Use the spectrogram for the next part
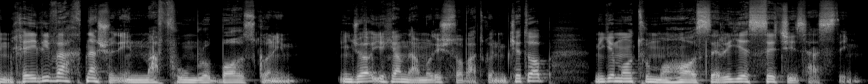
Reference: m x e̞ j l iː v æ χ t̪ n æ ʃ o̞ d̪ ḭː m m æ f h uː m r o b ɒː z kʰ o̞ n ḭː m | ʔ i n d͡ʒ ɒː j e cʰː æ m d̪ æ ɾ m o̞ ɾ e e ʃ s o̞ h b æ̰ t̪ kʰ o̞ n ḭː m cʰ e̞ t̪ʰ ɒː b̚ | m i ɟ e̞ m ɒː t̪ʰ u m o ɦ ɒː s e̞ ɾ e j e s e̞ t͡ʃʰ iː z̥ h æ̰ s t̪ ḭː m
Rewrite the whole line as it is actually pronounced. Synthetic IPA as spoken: m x e̞ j l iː v æ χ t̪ n æ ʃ o̞ d̪ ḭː n m æ f h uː m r o b ɒː z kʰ o̞ n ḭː m | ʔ i n d͡ʒ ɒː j e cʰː æ m d̪ æ ɾ m o̞ ɾ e e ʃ s o̞ h b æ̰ t̪ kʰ o̞ n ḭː m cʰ e̞ t̪ʰ ɒː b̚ | m i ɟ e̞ m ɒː t̪ʰ u m o ɦ ɒː s e̞ ɾ e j e s e̞ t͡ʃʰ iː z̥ h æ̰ s t̪ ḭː m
